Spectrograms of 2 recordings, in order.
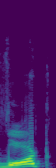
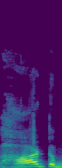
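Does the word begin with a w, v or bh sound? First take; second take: w; bh. First: It begins with a rounded w sound. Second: It begins with an aspirated bh sound. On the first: The speaker calls it right. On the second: The speaker calls it wrong.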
